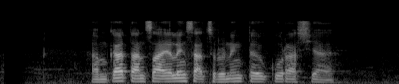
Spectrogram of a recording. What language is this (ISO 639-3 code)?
jav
